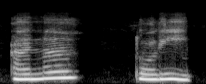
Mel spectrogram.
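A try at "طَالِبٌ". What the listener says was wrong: Tolibun, panjang di to.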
